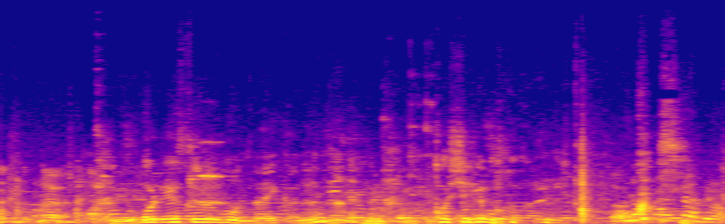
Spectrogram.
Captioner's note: laughs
